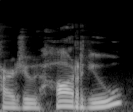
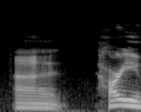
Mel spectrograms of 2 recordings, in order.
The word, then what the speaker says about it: Harju: Unfortunately, so I was looking into doing a Harju, it's not pronounced Harju, Harju map for Eye in the Sky, but apparently it crashes.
